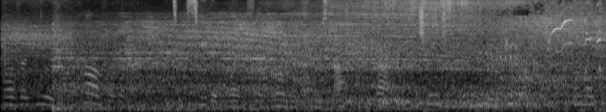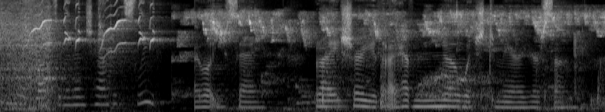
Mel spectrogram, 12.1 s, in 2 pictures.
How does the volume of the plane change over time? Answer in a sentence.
The volume of the plane stays about the same.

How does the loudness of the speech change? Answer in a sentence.
The volume of the speech goes up.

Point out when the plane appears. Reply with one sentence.
You can hear the plane from 0.0 to 6.6 s.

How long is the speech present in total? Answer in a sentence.
The speech can be heard for 12 seconds in total.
